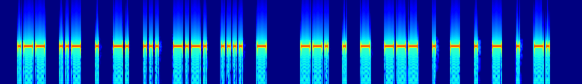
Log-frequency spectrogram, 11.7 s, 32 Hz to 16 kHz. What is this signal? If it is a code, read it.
Morse code, heard as a keyed tone, about 20 wpm, spaced as for 16 wpm, 530 Hz. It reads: WUENSCHT GETOETETEN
